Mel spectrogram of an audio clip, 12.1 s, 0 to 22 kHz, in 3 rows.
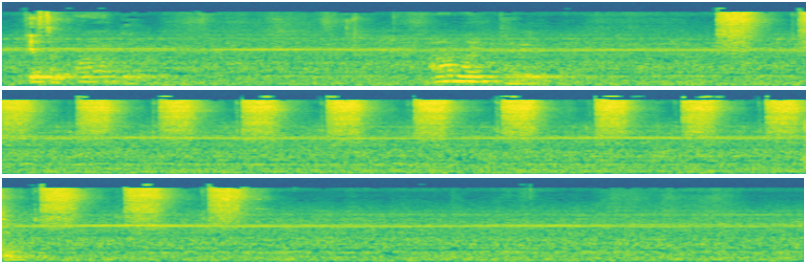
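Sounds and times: spray bottle hissing: 0:03.6 - 0:09.3.

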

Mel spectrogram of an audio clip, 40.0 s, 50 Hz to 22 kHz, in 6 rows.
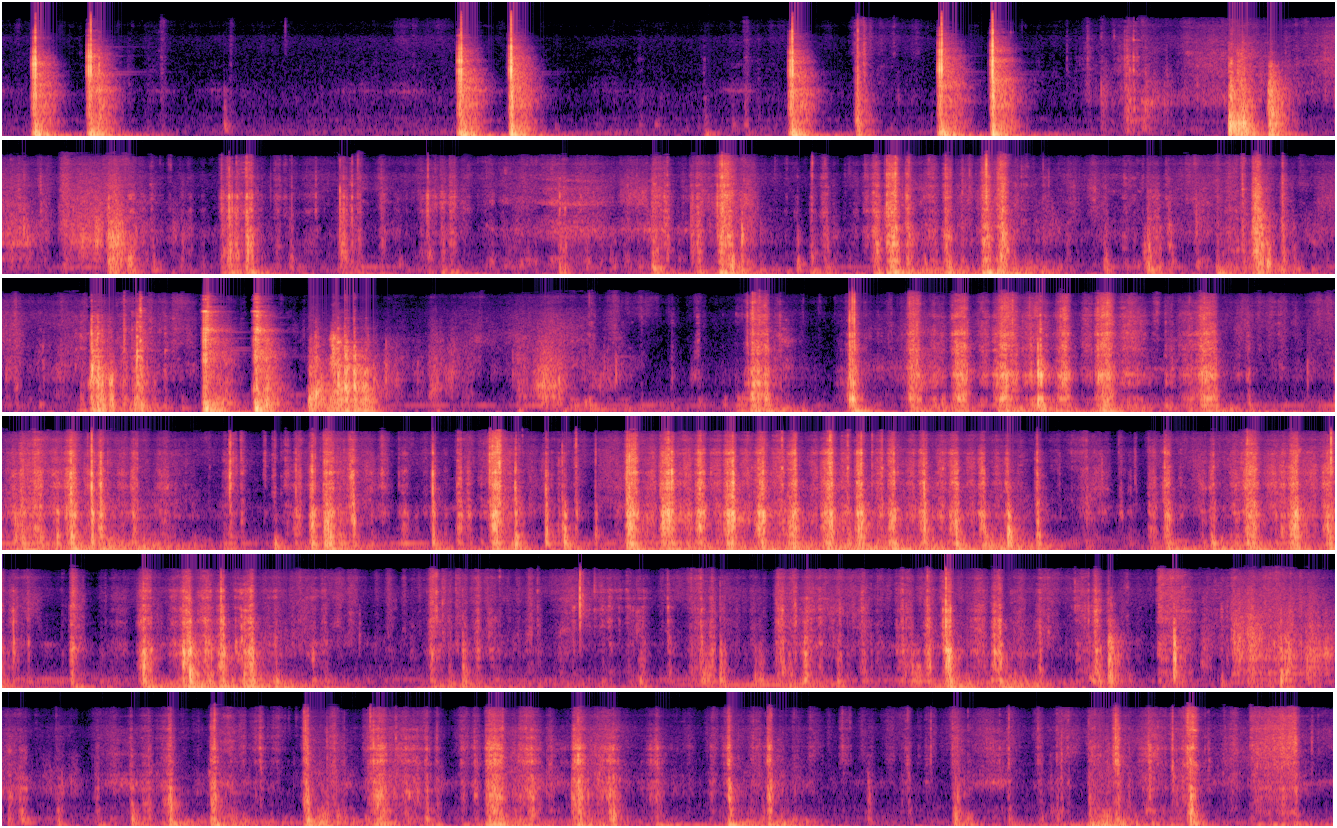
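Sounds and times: chisel scraping wood: 0:07.0 - 0:14.2, 0:17.0 - 0:39.9.

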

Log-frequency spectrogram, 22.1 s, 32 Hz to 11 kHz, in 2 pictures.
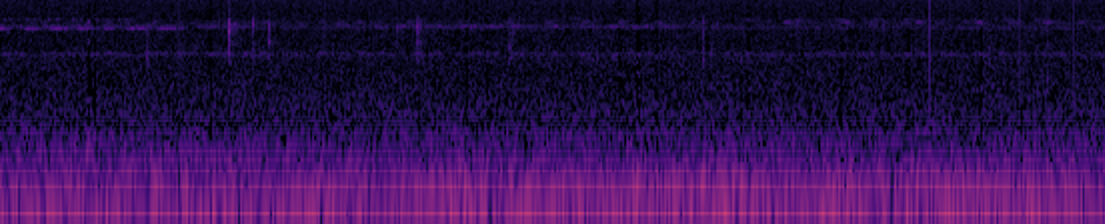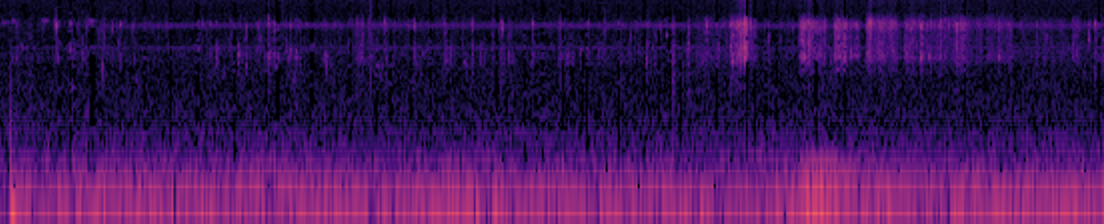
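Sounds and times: steady high-pitched tone: 0:11.1 - 0:22.0
animal lapping water: 0:11.2 - 0:22.0.

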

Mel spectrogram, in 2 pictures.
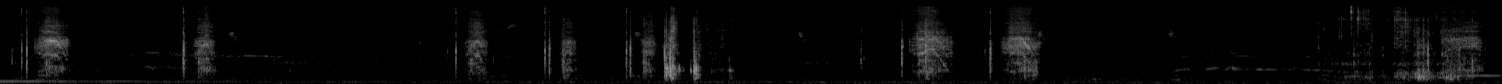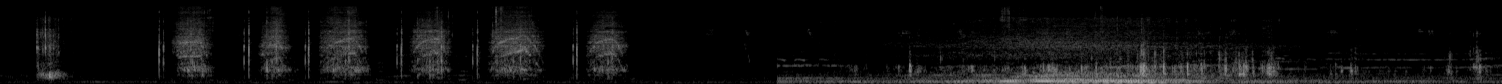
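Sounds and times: toy excavator scraping gravel: 0:00.0 - 0:02.4, 0:04.5 - 0:07.4, 0:09.0 - 0:10.5, 0:13.2 - 0:15.8, 0:16.6 - 0:21.4, 0:23.1 - 0:30.0
low whirring: 0:22.8 - 0:30.0.

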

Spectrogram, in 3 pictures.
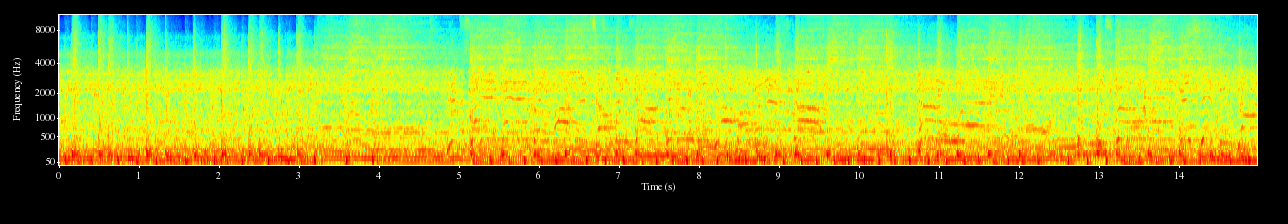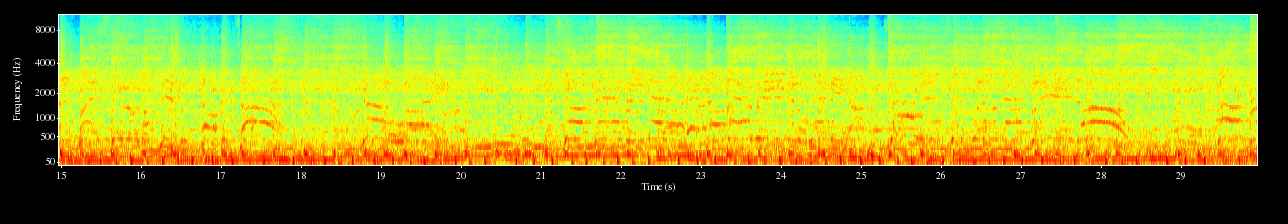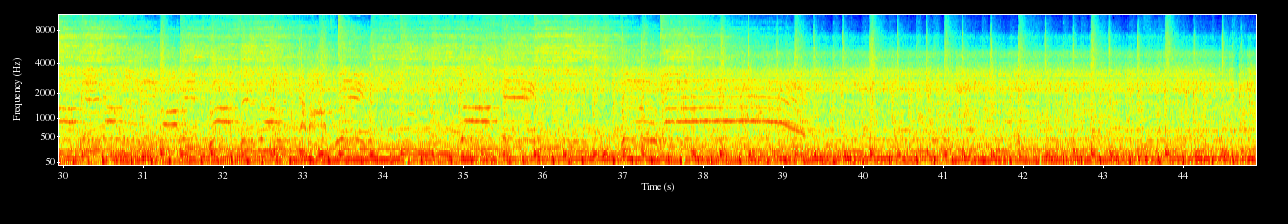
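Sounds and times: punk rock band playing live: 0:00.0 - 0:44.9
shouted vocal: 0:18.6 - 0:20.1, 0:21.0 - 0:39.5.

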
